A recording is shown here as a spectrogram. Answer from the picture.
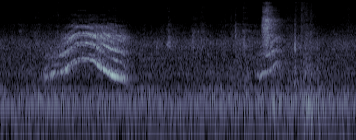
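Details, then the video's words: Pet Amazon parrot making a funny noise: one loud, arched, whistle-like call that rises then falls, followed a second later by a fainter short call and soft clicks, with a low steady hum underneath. "My Amazon parrot Hecko is making funny noises"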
